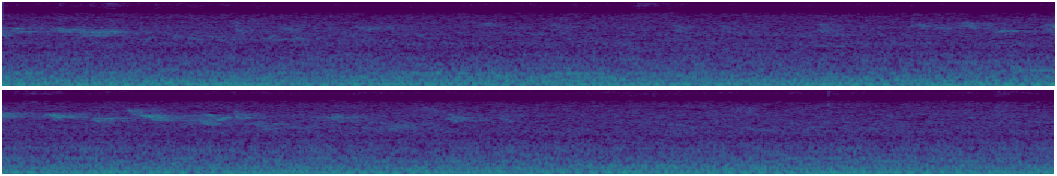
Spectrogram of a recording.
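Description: Faint, short, high-pitched bird chirps, a few at the start and a quicker cluster about three to four and a half seconds in, over a steady low rumble.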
